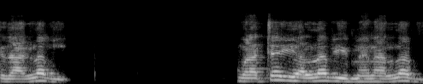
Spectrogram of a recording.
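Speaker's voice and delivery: emotional, voice choking up. Telling old teammates what they mean to him, emotional, voice choked up. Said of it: "I get emotional when I".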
